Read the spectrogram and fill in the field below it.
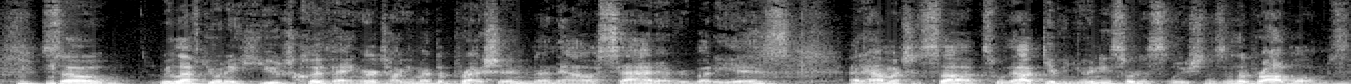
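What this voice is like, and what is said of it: Raspy, hoarse voice. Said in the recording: “Pardon my raspy voice. I lost my voice this weekend having entirely too much fun.”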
